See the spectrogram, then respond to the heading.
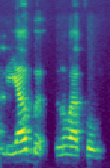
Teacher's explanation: ada qalqalah sughra. Ada ba yang dimatikan. Matinya asli.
